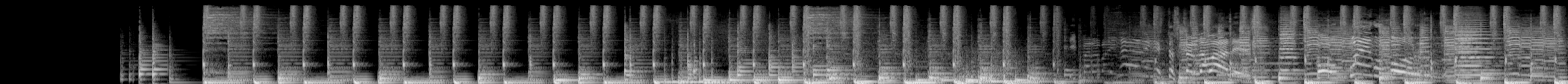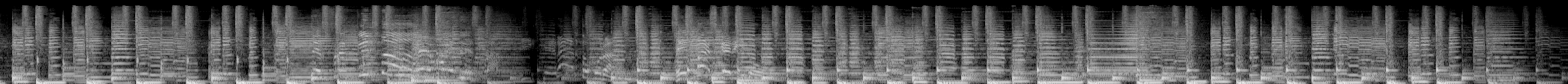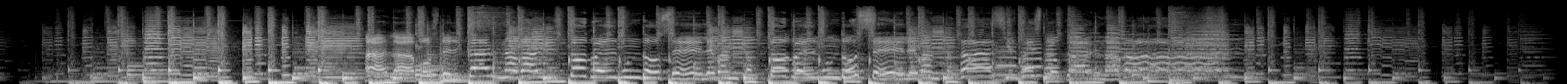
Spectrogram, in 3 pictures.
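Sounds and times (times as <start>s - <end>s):
simple music intro at 120 BPM: 2.1s - 46.9s.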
